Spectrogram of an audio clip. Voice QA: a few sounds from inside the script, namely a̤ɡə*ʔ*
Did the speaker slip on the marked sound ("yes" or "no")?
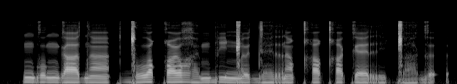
no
